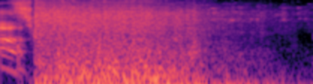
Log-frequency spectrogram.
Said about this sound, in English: Step away from the box! Rocket Man, fire!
